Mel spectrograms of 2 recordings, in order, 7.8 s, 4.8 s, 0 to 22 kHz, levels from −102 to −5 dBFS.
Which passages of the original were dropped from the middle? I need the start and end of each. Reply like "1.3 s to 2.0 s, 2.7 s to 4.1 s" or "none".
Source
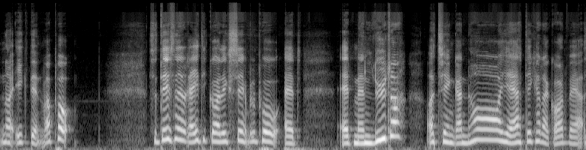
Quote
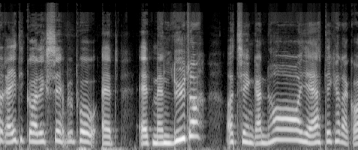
4.1 s to 4.4 s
